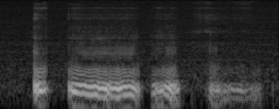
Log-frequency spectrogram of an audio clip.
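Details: Several loud, buzzing, rattling breath sounds in quick succession from a sleeping female Boxer dog: snoring.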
